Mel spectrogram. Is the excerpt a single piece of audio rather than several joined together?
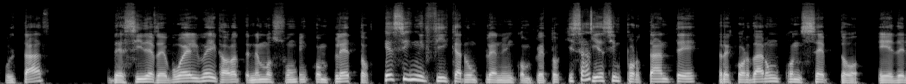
no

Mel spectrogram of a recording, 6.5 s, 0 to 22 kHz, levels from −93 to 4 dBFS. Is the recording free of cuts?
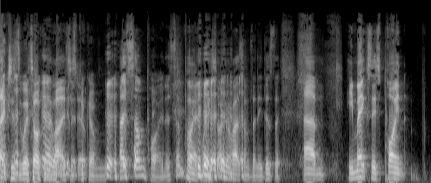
no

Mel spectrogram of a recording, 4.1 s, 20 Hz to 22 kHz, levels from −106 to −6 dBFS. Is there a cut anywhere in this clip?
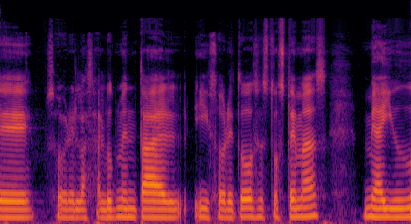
no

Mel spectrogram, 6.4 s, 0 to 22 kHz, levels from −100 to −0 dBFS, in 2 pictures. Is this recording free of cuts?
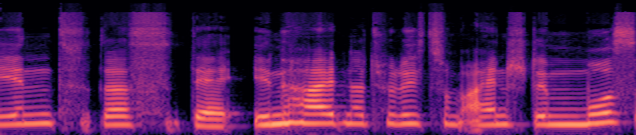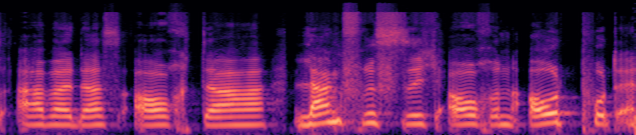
no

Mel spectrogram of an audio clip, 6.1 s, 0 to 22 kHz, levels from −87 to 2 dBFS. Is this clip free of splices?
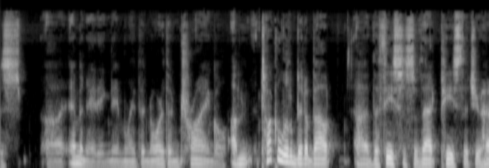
yes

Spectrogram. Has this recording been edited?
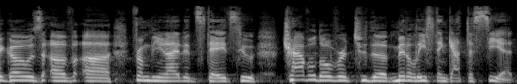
yes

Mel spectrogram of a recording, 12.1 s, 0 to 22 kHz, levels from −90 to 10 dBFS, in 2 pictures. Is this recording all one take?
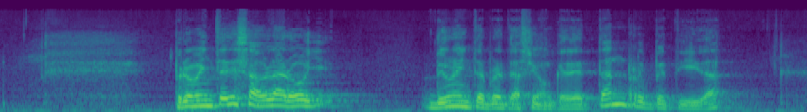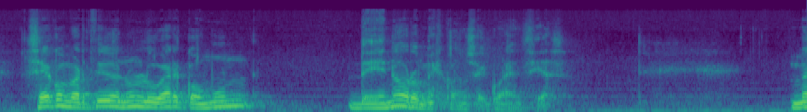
yes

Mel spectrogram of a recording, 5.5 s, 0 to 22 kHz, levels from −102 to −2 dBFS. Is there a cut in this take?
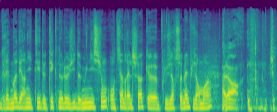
no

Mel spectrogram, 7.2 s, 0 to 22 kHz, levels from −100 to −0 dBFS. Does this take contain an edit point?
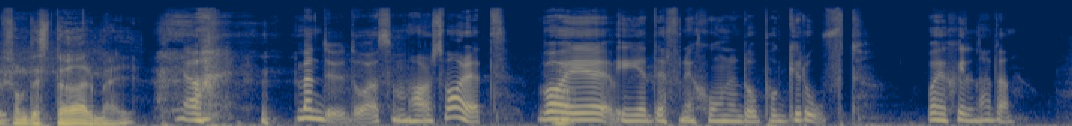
yes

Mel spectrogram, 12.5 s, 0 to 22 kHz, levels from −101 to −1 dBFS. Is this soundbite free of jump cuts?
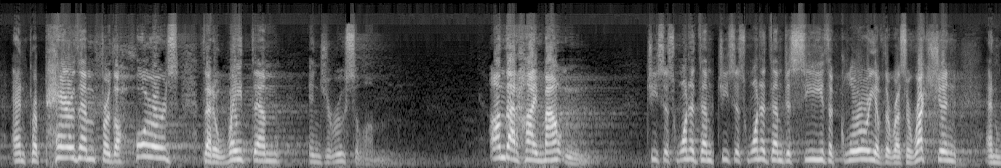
no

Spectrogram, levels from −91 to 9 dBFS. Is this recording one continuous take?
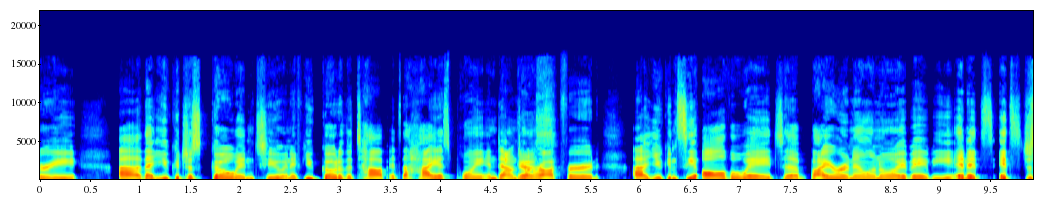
no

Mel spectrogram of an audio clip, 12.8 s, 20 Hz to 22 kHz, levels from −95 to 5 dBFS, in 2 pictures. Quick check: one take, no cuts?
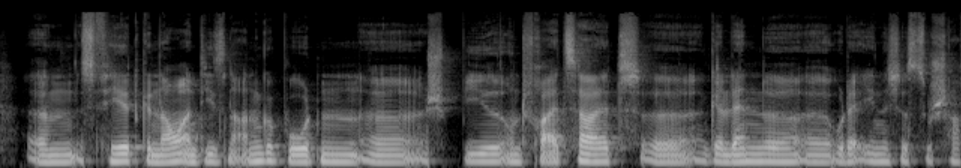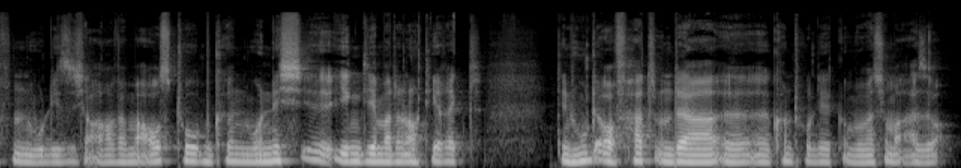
yes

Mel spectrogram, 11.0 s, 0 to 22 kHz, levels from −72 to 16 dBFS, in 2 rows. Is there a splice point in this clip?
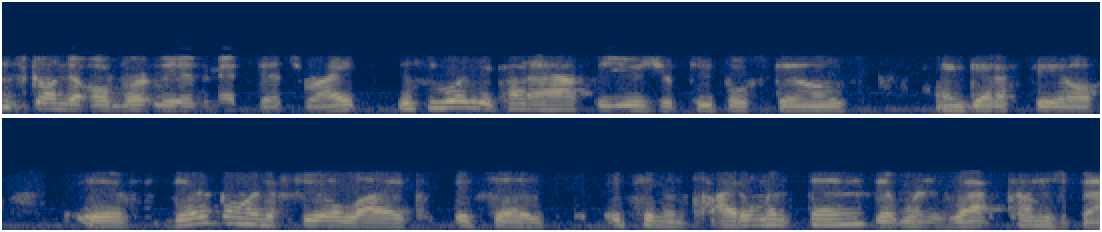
yes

